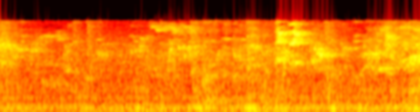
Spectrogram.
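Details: Bolivian black siskin delivering a high, scratchy twitter of quick chirps and buzzy notes. The song grows louder and denser near the end, over a light background hiss.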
